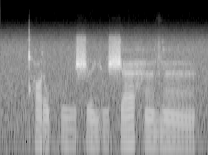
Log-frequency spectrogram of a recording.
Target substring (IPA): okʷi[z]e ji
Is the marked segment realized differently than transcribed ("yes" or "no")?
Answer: yes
